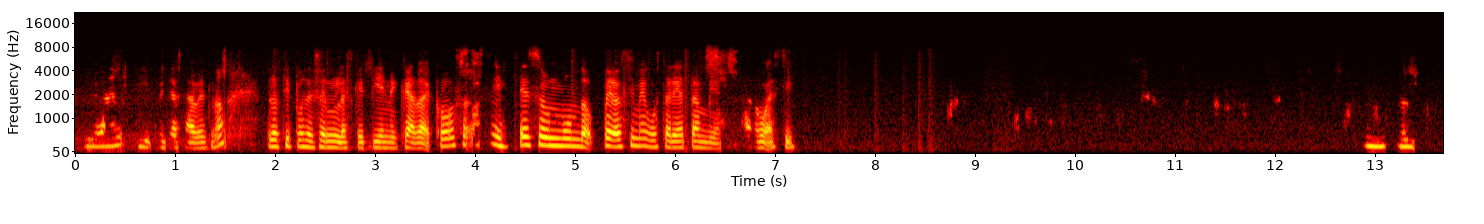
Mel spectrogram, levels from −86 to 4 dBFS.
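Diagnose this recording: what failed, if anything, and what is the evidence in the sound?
Call processing: the other side's voice leaking through, very faint at 0 to 0.79 s, then about 20 dB below speech from 3.84 to 13.44 s. Likely residual echo, seen as a second faint harmonic trace on the spectrogram.

Speech suppressed in double talk, likely by the echo canceller: dips totalling around 1.5 s between 0.06 and 6.85 s, up to roughly 20 dB. Another half-second dip at 12.85 to 13.46 s reaches roughly 25 dB. These show as notches in the waveform envelope.

Background gated by the echo canceller, 9.92 to 12.41 s: the room noise drops by up to about 13 dB for around 0.7 s in total, leaving pale gaps in the spectrogram's noise floor.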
